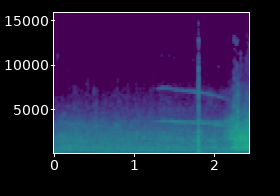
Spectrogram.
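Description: Low ballpark crowd murmur, with a faint high whistle late on. A single sharp pop about 1.8 s in is the pitch smacking into the catcher's mitt on a swinging strike.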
